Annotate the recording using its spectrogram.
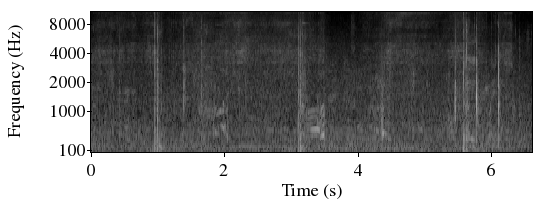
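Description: A bike lands with a hard clack on concrete.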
